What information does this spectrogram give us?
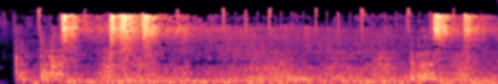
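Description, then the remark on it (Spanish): Heavy, continuous booming rumble of military airstrike explosions from a second consecutive day of US strikes on Houthi positions in Yemen, loud throughout, with sharper blasts breaking out near the start and again toward the end. No voices. “era el ataque que por segundo día consecutivo destruía posiciones de los eh, terroristas, esos que los eh, eh, buenistas llaman rebeldes”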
